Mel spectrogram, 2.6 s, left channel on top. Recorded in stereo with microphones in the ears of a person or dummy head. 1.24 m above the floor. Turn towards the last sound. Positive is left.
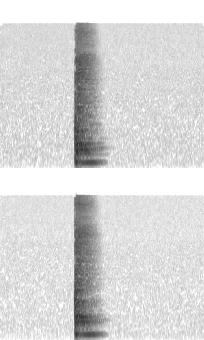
turn(degrees=-80)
